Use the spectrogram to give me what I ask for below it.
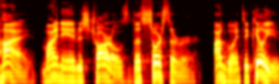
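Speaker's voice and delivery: slow, flat reading with no expression. Criticizing a game's voice acting, imitating actors flatly reading the script. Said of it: "like they were just reading the script".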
